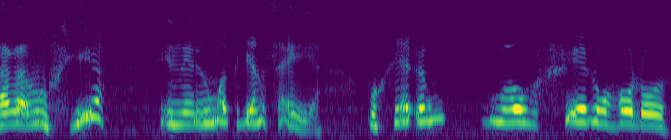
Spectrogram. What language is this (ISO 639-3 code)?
por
